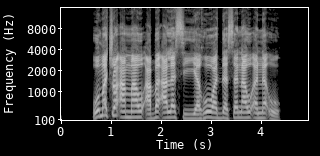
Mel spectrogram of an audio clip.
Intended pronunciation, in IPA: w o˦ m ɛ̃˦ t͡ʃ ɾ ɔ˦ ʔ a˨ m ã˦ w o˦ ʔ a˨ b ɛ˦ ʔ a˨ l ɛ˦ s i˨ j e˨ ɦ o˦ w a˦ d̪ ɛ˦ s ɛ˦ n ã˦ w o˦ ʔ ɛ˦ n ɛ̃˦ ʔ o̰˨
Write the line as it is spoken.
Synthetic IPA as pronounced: w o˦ m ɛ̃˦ t͡ʃ ɾ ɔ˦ ʔ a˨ m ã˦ w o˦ ʔ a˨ b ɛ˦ ʔ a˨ l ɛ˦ s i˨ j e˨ ɦ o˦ w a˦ d̪ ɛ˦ s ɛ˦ n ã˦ w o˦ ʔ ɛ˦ n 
